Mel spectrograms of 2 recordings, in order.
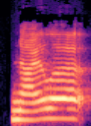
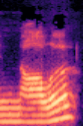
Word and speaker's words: Nala: movies are those from nyla is from Lion King and I have been told that we say it wrong it's supposed to be Nala Oda is from brother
